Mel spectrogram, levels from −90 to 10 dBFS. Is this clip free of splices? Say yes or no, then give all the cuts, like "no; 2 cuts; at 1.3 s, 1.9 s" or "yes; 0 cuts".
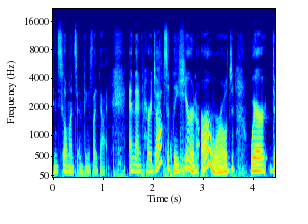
yes; 0 cuts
